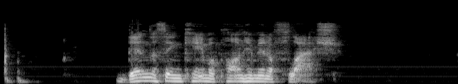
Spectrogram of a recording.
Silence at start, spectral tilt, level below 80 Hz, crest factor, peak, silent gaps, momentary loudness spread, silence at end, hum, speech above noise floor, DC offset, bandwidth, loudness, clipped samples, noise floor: 0.05 s; -7.5 dB/octave; -56 dBFS; 16 dB; 0 dBFS; none; 17 LU; 1.25 s; none; 52 dB; under 0.1%; 7.4 kHz; -14 LUFS; under 0.1%; -66 dBFS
